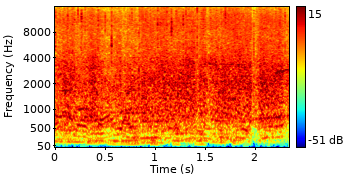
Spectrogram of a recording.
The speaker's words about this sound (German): Und das Schöne ist auch, wenn hier jemand gewinnt, für den man nicht, es wird geklatscht. Die sind einfach extrem höflich, die Japaner.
